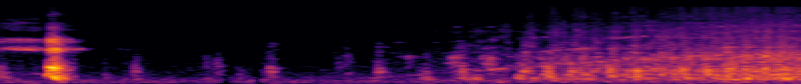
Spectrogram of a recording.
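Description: An embroidery sewing machine running a triple stitch around a fabric trivet: a sharp knock, a quiet stretch, then rapid mechanical stitching that builds and continues close by.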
